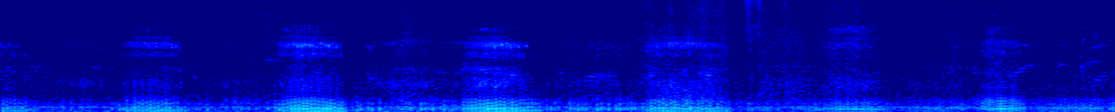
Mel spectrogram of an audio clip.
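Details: A kitten snoring in its sleep: low, rough breaths rising and falling every second or two, each swell carrying a hissing edge, over a continuous purr-like rumble.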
